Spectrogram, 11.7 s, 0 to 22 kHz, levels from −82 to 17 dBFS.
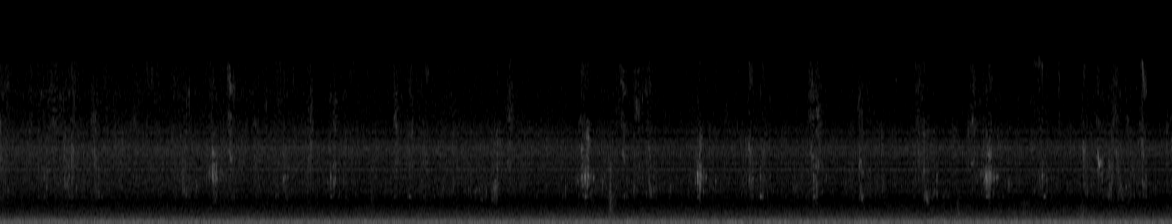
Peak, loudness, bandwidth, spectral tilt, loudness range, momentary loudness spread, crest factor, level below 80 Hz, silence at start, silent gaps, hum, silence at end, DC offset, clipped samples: -32 dBFS; -52 LUFS; 16 kHz; -4 dB/octave; 1 LU; 3 LU; 22 dB; -88 dBFS; 0 s; none; none; 0 s; under 0.1%; under 0.1%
